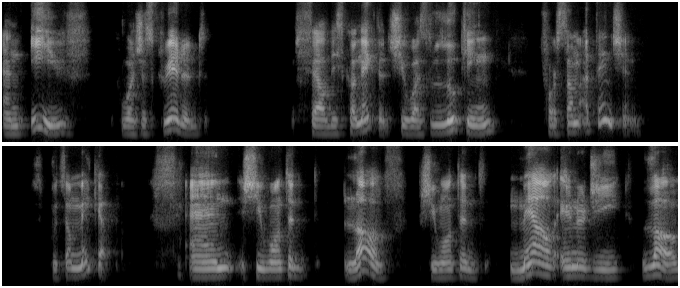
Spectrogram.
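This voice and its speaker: Speaking with a French accent, a man goes at a fairly slow pace, with long, frequent pauses. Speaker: rabbi teaching Torah class. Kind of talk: lecture.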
